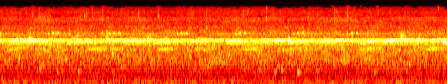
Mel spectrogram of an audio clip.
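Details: Chorus of frogs at a lake: a constant, piercing high trill from many animals at once, level and unbroken throughout.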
